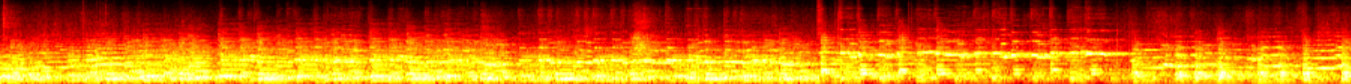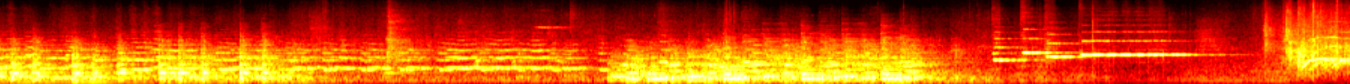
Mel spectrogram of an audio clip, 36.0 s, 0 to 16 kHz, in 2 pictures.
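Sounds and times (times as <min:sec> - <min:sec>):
flute melody: 0:00.0 - 0:34.7
piano accompaniment: 0:00.0 - 0:34.8.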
